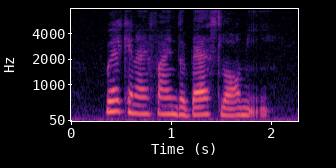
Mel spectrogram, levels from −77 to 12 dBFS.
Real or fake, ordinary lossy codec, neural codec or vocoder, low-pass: real; none; none; none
